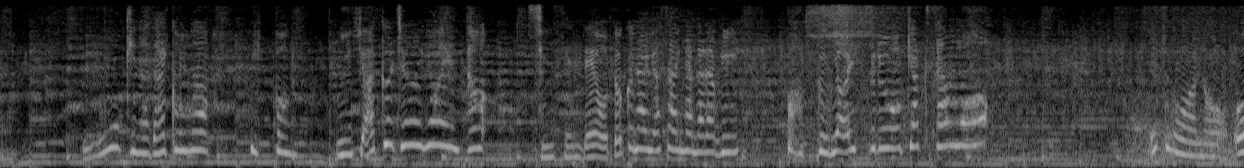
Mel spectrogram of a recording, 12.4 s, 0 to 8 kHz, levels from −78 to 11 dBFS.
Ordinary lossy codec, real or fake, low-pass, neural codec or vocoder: MP3, 64 kbps; fake; 7.2 kHz; codec, 16 kHz, 8 kbps, FreqCodec, smaller model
